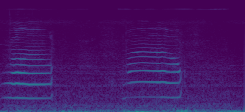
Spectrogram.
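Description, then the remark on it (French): A grey cat meows twice at a country house, each call drawn out and tonal with a bending pitch at the end, separated by a short pause over a low, steady background rumble. “Et en fait, euh, il y avait un en fait, y avait un chat qui était gris.”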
